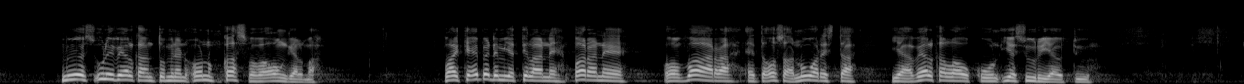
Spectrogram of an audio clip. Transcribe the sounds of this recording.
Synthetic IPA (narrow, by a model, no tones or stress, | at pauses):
myøsyliʋe̞lkɑnt̪umine̞nʔo̞nkɑsʋɑʋɑo̞ŋːe̞lmɑ | ʋɑjkːɑepide̞mijɑt̪ilɑnːe̞pɑɾɑne̞ː | o̞nʋɑːɾɑe̞t̪ːæo̞sɑnuoɾist̪ɑ | jæːʋe̞lkɑlowkːˑuːnjɑsyrjæɥt̪yː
